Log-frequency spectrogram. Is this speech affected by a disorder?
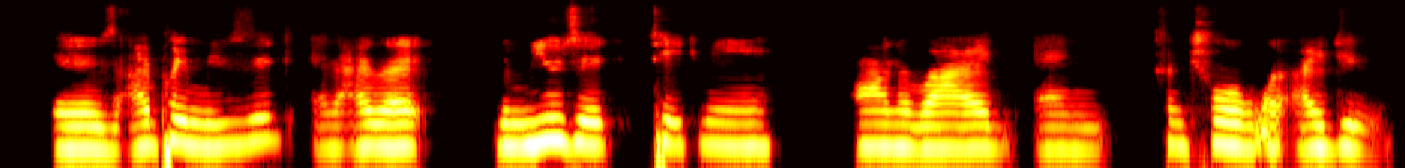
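Yes: spinal muscular atrophy type 2; uses microphone as voice-driven beat pad to make music.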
